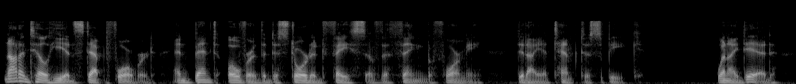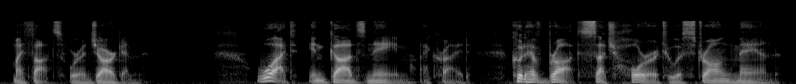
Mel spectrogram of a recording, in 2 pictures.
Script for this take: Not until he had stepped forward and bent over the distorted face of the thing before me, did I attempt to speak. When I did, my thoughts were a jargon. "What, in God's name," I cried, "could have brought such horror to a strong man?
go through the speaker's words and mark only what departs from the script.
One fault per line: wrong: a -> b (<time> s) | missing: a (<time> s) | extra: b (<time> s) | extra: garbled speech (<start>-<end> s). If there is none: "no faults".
no faults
